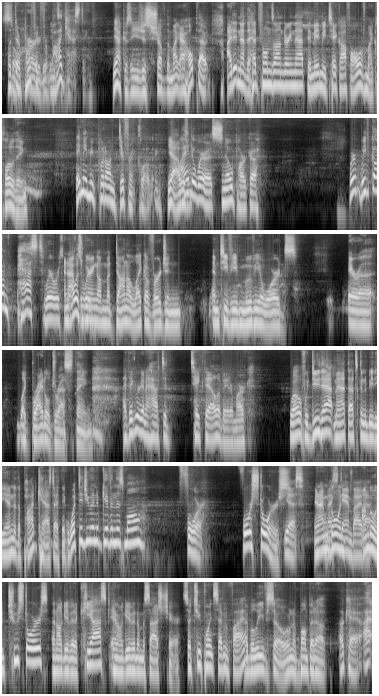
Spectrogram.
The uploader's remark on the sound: as they walk a local mall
